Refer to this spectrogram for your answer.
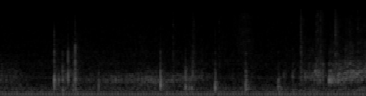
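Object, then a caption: Thin cardboard tea box wrapped in plastic film. Long dark-painted nails tap and scratch the top and sides of a hollow, rectangular Earl Grey tea bag box made of thin cardboard, wrapped in plastic film, holding tea bags and standing on a wooden table. About eight quiet, crisp taps ring only briefly over a steady low hum. A soft crinkly scratching rises toward the end.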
